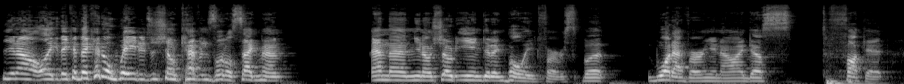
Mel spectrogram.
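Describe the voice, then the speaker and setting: A man's voice: sits high, moderate pace, sharp tone. A young man co-hosting a casual recap, rambling and swearing, slipping into mocking impressions. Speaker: podcast co-host.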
